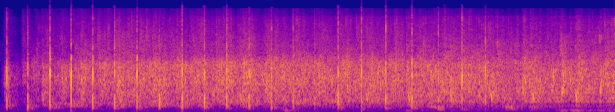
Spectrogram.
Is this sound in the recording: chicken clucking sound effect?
no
